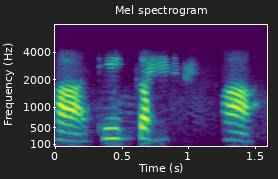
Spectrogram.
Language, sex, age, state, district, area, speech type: Sindhi, female, 45-60, Rajasthan, Ajmer, urban, conversation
